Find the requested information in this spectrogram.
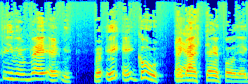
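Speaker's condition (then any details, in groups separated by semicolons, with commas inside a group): Cerebral palsy; from birth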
